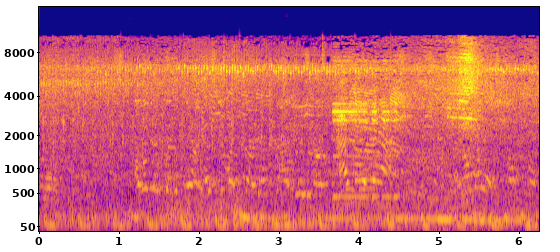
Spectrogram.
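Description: Roadside traffic in a jam: minibus and van engines idling and creeping, with people talking. One steady engine note holds for about three seconds midway, and a short hiss comes near the end.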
